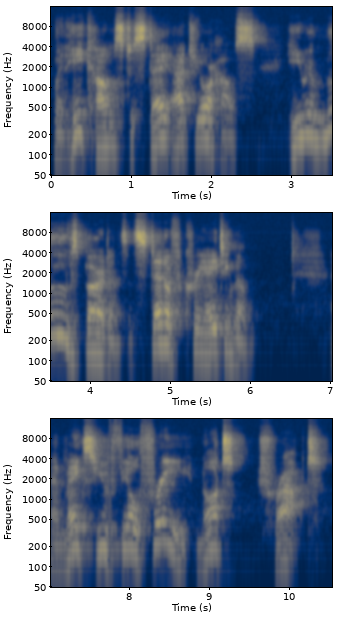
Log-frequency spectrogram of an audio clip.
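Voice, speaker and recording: A man's voice: on the high side, sing-song, takes it slowly, poor audio. A man reading a book aloud and critiquing it casually, with sardonic, rambling asides. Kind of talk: casual solo commentary with read-aloud passages.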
